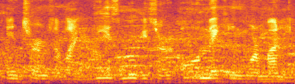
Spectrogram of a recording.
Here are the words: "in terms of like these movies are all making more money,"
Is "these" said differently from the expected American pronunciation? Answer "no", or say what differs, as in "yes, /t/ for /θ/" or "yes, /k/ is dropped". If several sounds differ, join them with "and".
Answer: no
